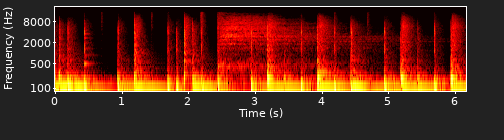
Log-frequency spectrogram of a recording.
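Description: Logic Pro X Drummer track on the SoCal kit playing a beat at 120 BPM: kick, snare and hi-hat hits, with a cymbal crash about two and a half seconds in. The drum pattern's MIDI notes run through a Transposer MIDI effect set to a user scale, which remaps which drum pieces the notes trigger.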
